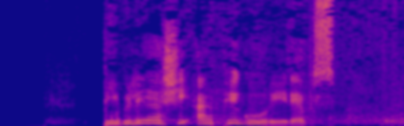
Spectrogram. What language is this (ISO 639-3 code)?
kat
